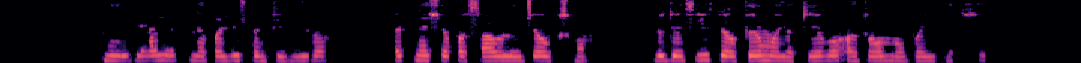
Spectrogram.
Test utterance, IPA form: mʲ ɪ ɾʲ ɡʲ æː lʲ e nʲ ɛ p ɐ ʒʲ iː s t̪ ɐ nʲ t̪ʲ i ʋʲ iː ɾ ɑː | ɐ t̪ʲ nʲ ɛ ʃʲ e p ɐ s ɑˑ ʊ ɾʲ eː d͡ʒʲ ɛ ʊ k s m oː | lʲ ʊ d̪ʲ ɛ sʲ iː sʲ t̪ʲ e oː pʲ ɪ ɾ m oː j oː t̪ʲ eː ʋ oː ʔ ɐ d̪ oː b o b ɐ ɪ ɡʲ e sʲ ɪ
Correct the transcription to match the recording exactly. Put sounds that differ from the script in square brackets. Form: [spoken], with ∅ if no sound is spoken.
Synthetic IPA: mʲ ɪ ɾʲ ɡʲ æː lʲ e nʲ ɛ p ɐ ʒʲ iː s t̪ ɐ nʲ t̪ʲ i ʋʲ iː ɾ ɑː | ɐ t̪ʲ nʲ ɛ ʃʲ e p ɐ s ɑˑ ʊ [lʲ] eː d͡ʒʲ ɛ ʊ k s m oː | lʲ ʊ d̪ʲ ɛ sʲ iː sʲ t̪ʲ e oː pʲ ɪ ɾ m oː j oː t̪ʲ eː ʋ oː ʔ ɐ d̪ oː [m] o b ɐ ɪ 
